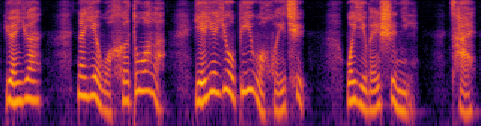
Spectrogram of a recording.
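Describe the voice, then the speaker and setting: A woman's voice: lowish voice, sing-song, moderate pace, a little mellow, no echo, clean studio sound. A woman voicing an icy young tycoon. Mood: pleading. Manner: icy and contemptuous. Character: cold, scornful young male tycoon.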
